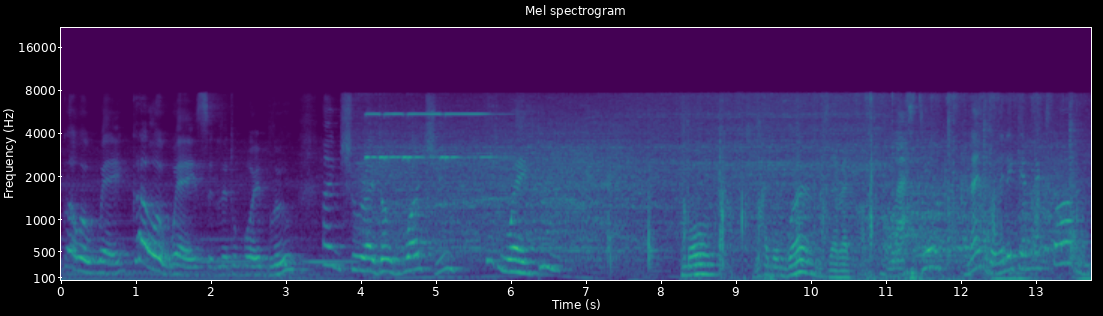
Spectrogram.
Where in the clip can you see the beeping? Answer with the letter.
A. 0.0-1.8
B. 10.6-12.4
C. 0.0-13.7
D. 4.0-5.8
D.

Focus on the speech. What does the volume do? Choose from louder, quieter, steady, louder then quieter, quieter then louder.
steady.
